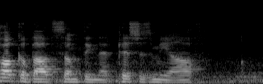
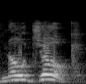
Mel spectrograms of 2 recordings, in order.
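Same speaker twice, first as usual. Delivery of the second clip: ordinary talk, nothing marked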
